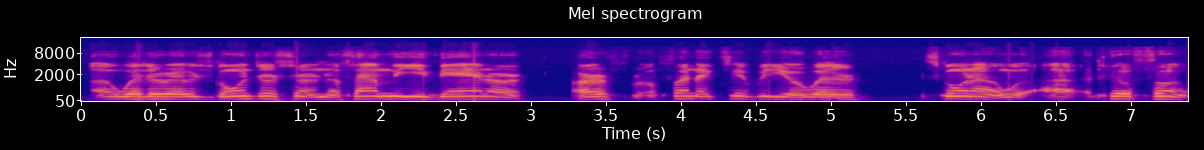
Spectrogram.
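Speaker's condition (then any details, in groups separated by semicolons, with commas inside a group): Cerebral palsy; speech unaffected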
